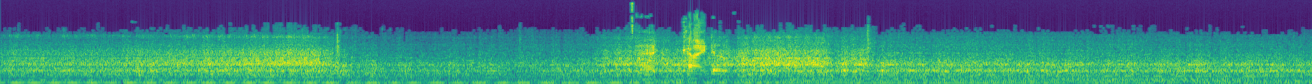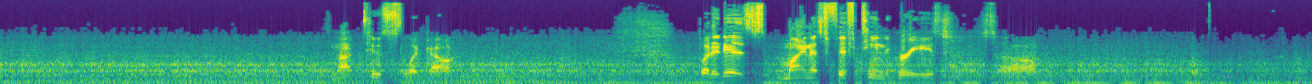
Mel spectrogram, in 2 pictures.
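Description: A large vehicle's engine hums steadily while driving.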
